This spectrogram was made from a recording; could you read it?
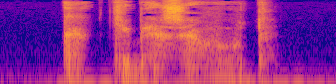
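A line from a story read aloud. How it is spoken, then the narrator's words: Whispering neighbor. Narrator (Russian): прошептал сосед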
